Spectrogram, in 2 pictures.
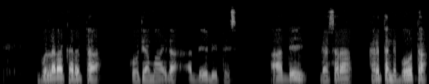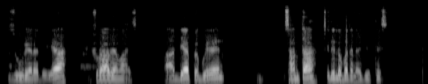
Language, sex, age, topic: Gamo, male, 18-24, agriculture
